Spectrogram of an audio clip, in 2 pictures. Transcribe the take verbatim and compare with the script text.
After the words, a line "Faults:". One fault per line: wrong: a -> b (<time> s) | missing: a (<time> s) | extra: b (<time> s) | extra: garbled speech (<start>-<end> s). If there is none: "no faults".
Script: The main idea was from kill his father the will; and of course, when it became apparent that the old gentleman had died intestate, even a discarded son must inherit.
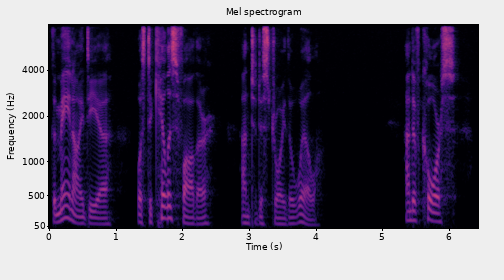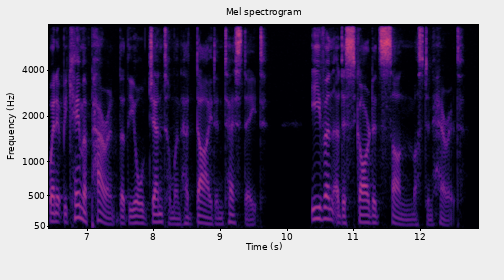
The main idea was to kill his father and to destroy the will; and of course, when it became apparent that the old gentleman had died intestate, even a discarded son must inherit.
Faults:
wrong: from -> to (1.4 s)
extra: and to destroy (2.9 s)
